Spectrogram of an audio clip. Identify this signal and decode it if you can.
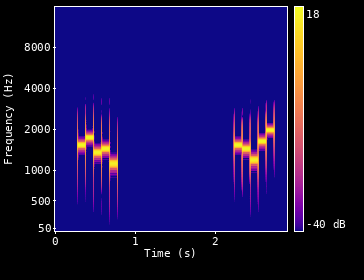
Five-tone selective call (CCIR), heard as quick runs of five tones, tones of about 100 ms. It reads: 68451 65270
